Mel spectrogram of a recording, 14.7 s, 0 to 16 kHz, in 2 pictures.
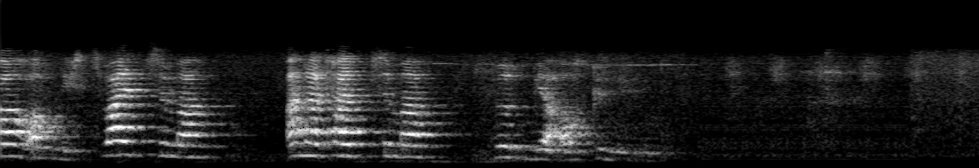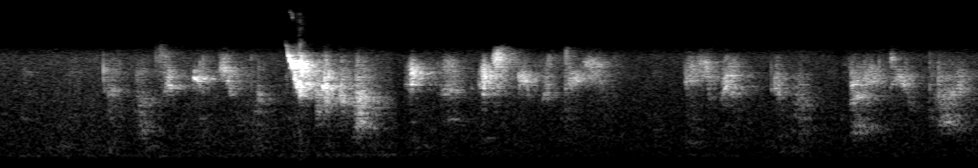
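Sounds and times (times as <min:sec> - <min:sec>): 
speech: 0:00.5 - 0:05.0
small pet bird chirping and twittering: 0:08.1 - 0:14.6.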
